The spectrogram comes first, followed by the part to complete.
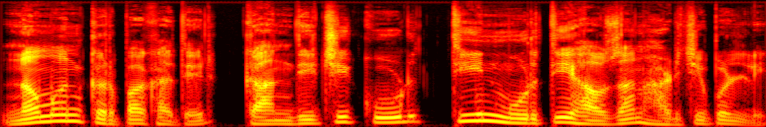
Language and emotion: Goan Konkani, neutral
